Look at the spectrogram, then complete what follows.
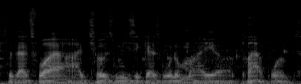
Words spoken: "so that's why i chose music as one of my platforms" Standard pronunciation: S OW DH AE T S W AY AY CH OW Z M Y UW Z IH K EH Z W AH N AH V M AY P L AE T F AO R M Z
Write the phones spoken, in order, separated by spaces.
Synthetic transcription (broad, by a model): S OW DH AE T S W AY AY CH OW Z M Y UW Z IH K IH Z W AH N AH V M AY P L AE T F AO R M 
